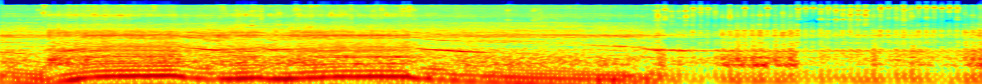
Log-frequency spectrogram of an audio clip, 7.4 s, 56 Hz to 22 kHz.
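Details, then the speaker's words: New-body fuel-injected Cappuccino 50 scooter, fault light staying on at start, engine smoking: rapid uneven rattle as revs rise and fall through the range; engine to be removed to find the source. "önce motorumuz gaz geçiyordu şimdi motorumuz böyle bir sesler çıkarmaya başladı"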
